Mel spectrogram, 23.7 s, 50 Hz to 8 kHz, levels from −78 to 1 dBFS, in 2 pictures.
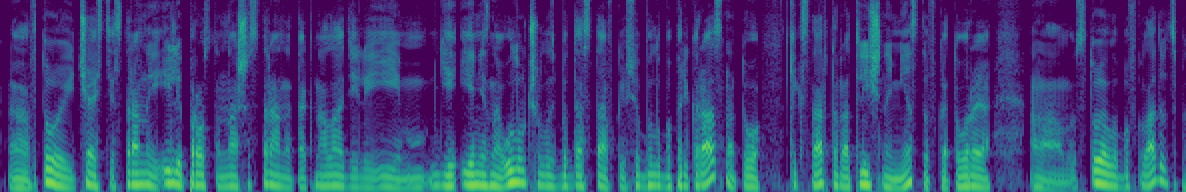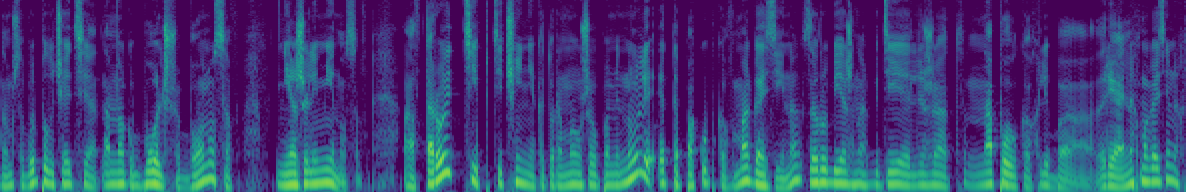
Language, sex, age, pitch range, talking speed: Russian, male, 20-39, 110-140 Hz, 150 wpm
